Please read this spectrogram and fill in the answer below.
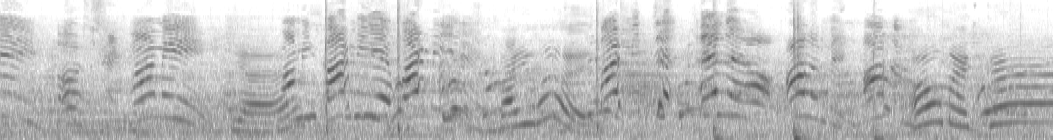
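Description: Young children's high-pitched voices chattering and squealing, rising and falling in pitch and overlapping one another, with no clear words.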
